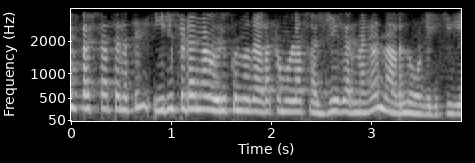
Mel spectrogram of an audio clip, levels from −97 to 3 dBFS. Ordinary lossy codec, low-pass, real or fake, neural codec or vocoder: none; 3.6 kHz; fake; codec, 44.1 kHz, 7.8 kbps, Pupu-Codec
